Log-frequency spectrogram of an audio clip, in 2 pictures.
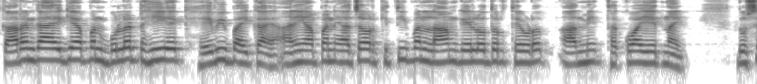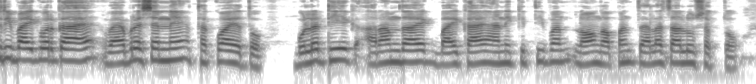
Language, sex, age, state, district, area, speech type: Marathi, male, 18-30, Maharashtra, Nanded, urban, spontaneous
